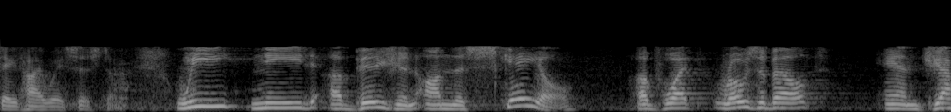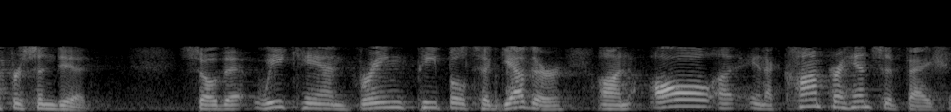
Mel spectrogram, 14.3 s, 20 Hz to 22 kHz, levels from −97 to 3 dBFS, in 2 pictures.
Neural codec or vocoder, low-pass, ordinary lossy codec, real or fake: none; 7.2 kHz; AAC, 16 kbps; real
